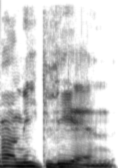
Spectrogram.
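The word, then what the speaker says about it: Véronique Vienne: It's Veronique Vanaye. Is that how you say her name? Veronique Vienne.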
